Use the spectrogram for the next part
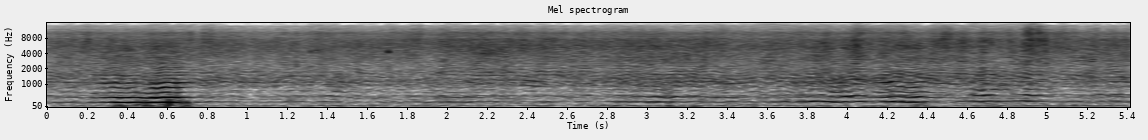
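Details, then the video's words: Humming bees: a loud close buzz at the start fades to an even, droning hum with gently wavering pitch, steady throughout with no other clear sounds. "natural bee sounds"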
